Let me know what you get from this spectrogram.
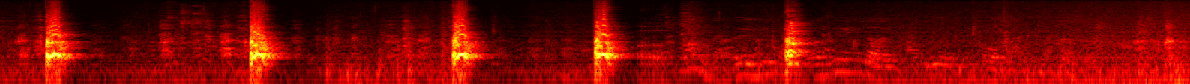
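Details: Chow Chow dog barking steadily, five loud, clipped barks about two seconds apart, followed by several seconds of low murmuring sounds in the background.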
